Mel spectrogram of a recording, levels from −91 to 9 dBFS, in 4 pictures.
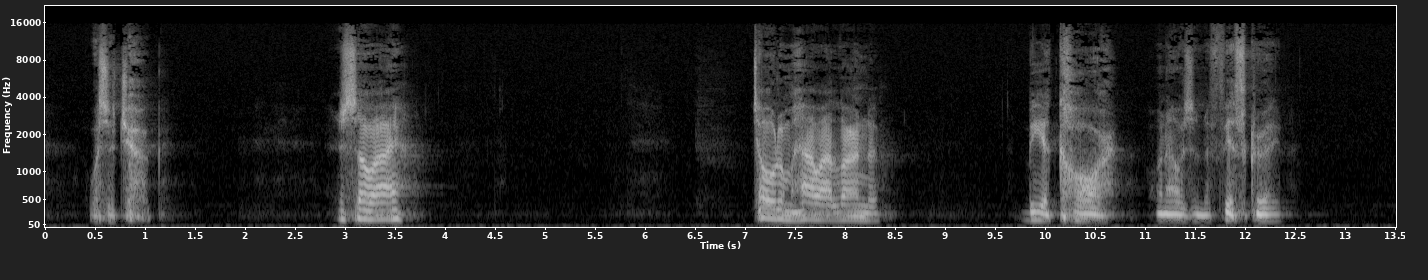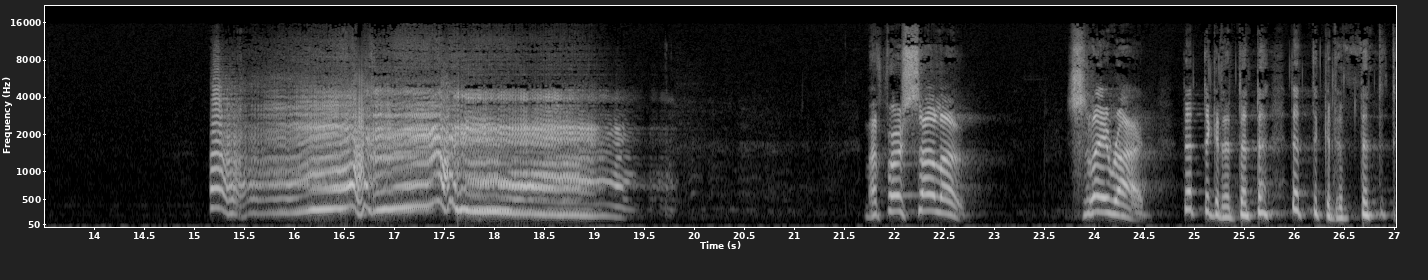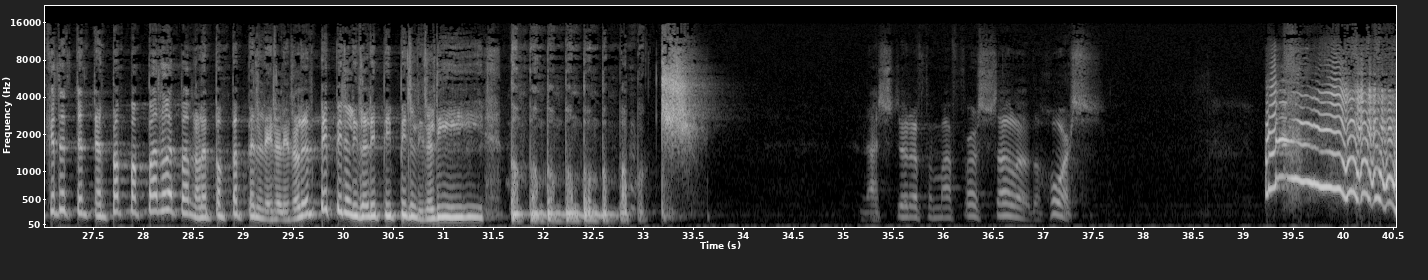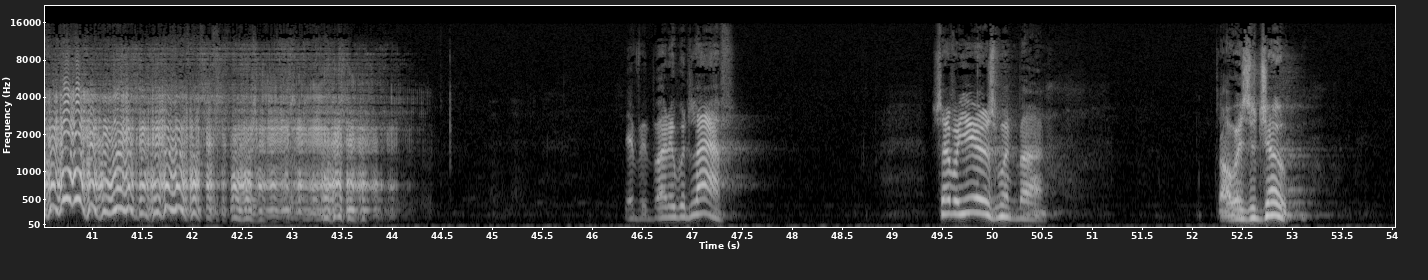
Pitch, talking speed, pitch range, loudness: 245 Hz, 50 wpm, 210-290 Hz, -18 LUFS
